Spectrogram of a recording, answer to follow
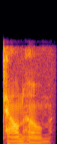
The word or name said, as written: townhome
